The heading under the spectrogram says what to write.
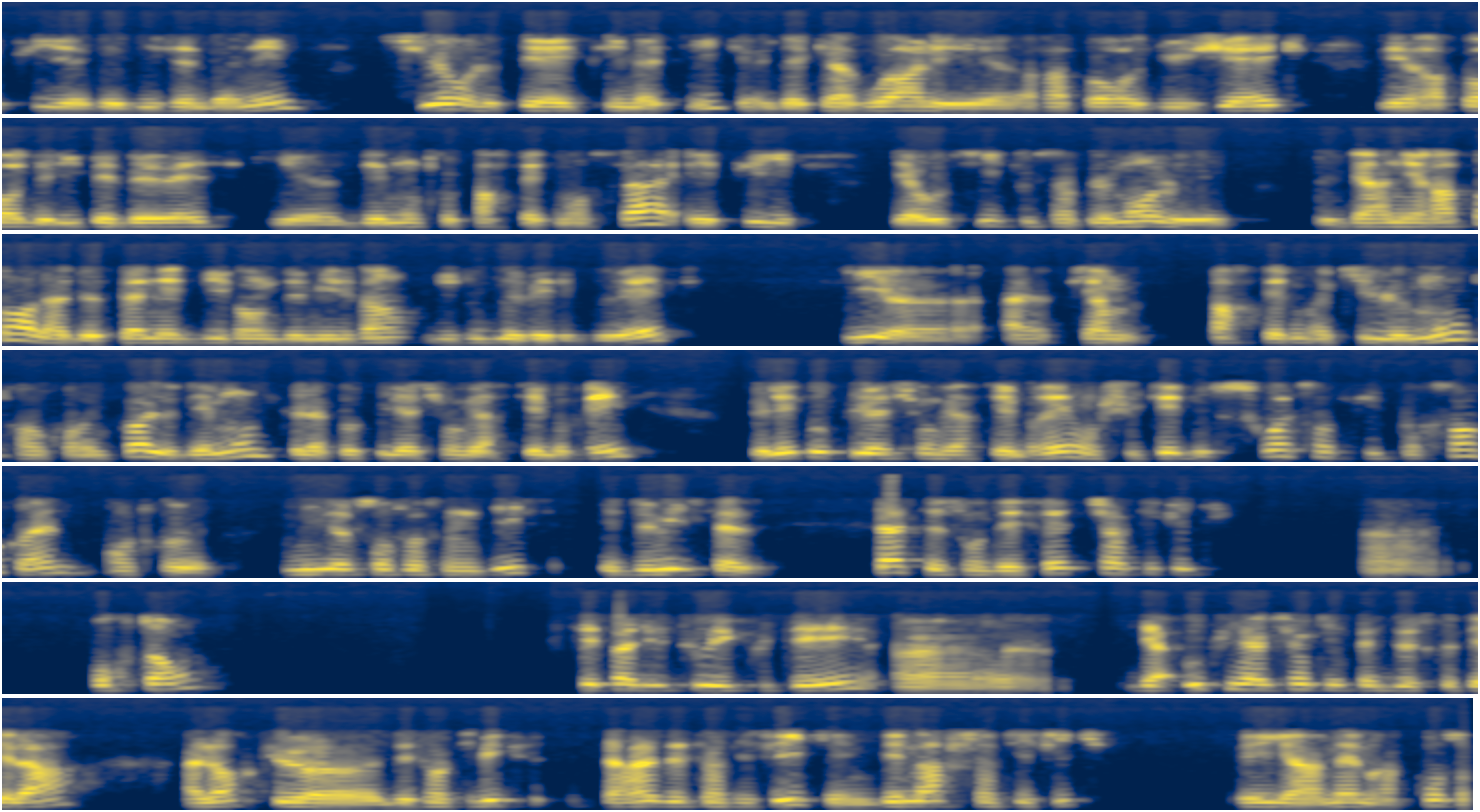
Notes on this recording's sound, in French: Joint par téléphone. Cet article provient de Radio AlterNantes FM.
